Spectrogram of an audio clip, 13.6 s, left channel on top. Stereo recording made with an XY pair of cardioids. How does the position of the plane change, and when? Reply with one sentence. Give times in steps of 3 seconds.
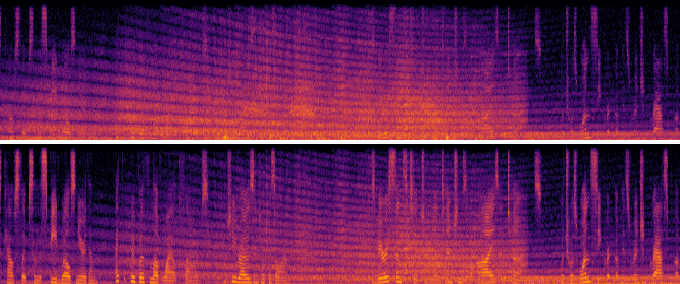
You can hear the plane on the left from 0 s, in the centre from 6 s and on the right from 9 s.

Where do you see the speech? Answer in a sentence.
You can hear the speech on the right.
